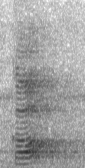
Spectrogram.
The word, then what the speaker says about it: cough: As in some words, GH is pronounced as F.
